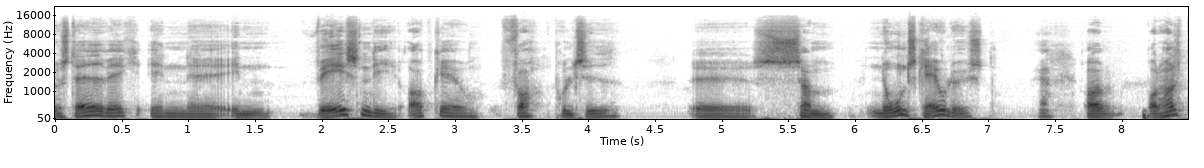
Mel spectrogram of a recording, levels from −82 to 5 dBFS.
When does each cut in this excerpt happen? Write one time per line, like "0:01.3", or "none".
0:03.2
0:06.0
